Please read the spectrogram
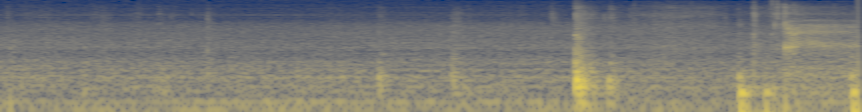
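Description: Foam packing blocks being handled and slid along a metal microphone boom arm during unboxing: mostly faint rustling handling noise, with one sharp click about three seconds in and a dull knock just before the end.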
